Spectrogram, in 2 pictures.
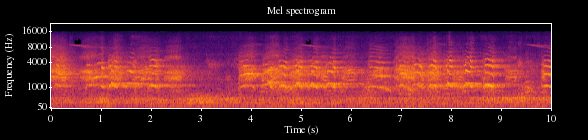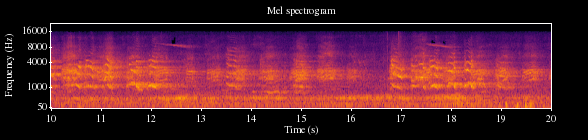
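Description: Birds calling: many short, harsh calls overlapping in bouts, with brief lulls between them.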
